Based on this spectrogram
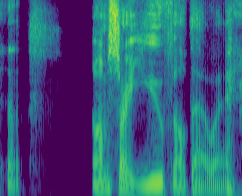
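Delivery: insincere, passive-aggressive, sing-song delivery. Picturing God as a partner: passive-aggressive God voice. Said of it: "picturing God as just, like, a passive-aggressive partner".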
